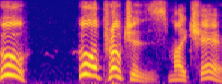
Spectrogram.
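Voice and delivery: loud, boisterous character voice. Voicing Su Kang as someone approaches his chair, in a loud, boisterous voice. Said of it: "in a loud, boisterous voice".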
